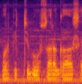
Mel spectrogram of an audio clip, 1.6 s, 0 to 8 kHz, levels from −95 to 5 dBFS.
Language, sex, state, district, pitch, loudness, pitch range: Hindi, male, Uttar Pradesh, Shamli, 120 Hz, -16 LUFS, 115-125 Hz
